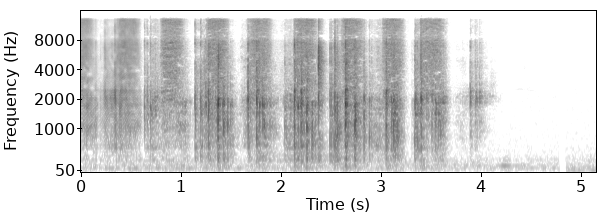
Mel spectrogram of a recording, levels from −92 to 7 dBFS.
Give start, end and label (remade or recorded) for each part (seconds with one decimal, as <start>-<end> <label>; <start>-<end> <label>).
0.0-0.6 remade; 0.6-5.2 recorded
